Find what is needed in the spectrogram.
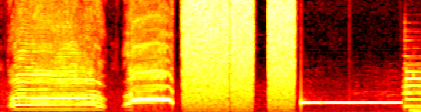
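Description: Three drawn-out vocal cries, each sagging in pitch as it ends, then two short bursts of hiss like static, then a steady high flatline beep for the last second, the kind that signals a death.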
